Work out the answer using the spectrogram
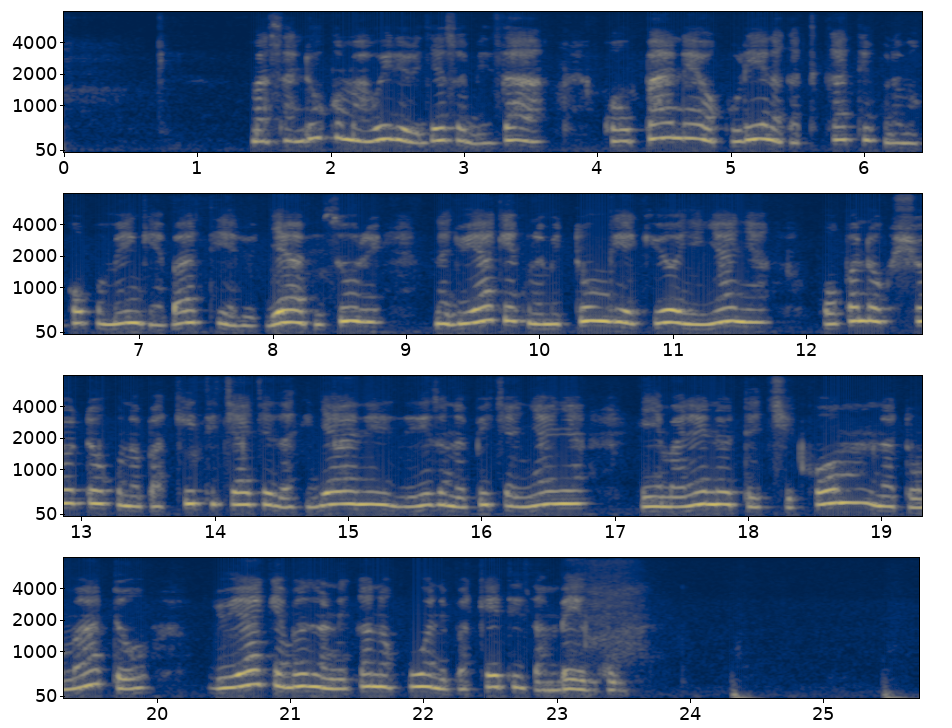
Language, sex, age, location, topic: Swahili, female, 36-49, Dar es Salaam, agriculture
